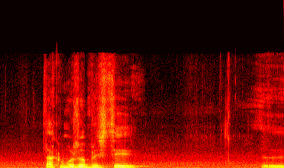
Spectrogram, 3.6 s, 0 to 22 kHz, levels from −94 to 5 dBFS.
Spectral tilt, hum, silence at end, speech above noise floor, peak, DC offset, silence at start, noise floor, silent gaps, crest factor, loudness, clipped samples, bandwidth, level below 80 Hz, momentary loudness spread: -6.5 dB/octave; none; 0 s; 24 dB; -4 dBFS; under 0.1%; 0 s; -42 dBFS; none; 18 dB; -20 LUFS; under 0.1%; 15.5 kHz; -44 dBFS; 15 LU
